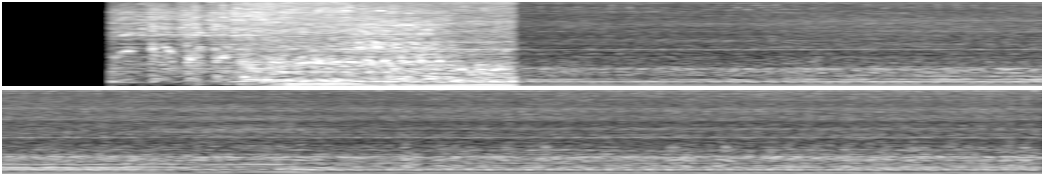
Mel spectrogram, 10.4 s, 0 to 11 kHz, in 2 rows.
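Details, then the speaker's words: 2012 GMC Terrain 2.4 engine, about 124,000 miles, codes P0016/P0017, cold start after sitting overnight: loud harsh metallic rattle from the front cover for about two seconds, then idle; suspected stretched timing chain from sludged tensioner oil gallery. "and then once we get a lack of tension on that chain the timing chain will stretch so it's most likely what we're hearing a stretch time and chain rattle noise"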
